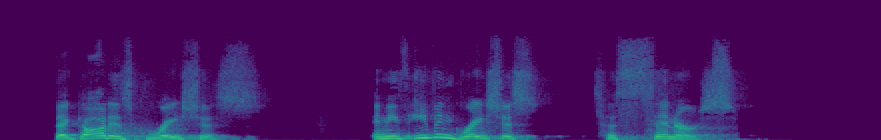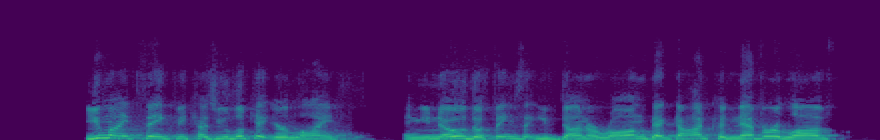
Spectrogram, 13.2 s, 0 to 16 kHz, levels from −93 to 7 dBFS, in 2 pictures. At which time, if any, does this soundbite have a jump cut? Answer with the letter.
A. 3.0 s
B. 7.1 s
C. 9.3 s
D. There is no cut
D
